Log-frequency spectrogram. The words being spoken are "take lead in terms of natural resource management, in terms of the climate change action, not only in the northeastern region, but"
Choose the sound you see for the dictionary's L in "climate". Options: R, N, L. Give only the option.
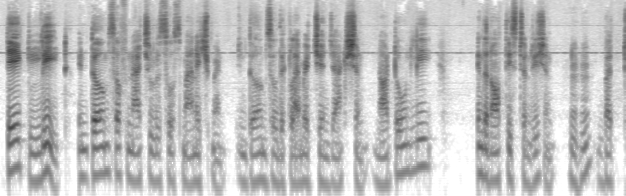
L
